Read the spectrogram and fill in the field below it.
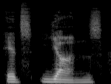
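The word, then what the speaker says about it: yinz: And the word is yuns, spelled y, i n z, spelled yins, pronounced yuns, literal translation, y'all. That's the Pittsburgh word for y'all. It's yuns.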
